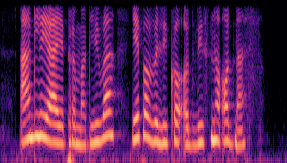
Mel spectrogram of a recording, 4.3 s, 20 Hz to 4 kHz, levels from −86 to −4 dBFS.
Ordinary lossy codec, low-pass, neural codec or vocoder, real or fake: none; 3.6 kHz; codec, 16 kHz, 4 kbps, FunCodec, trained on LibriTTS, 50 frames a second; fake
